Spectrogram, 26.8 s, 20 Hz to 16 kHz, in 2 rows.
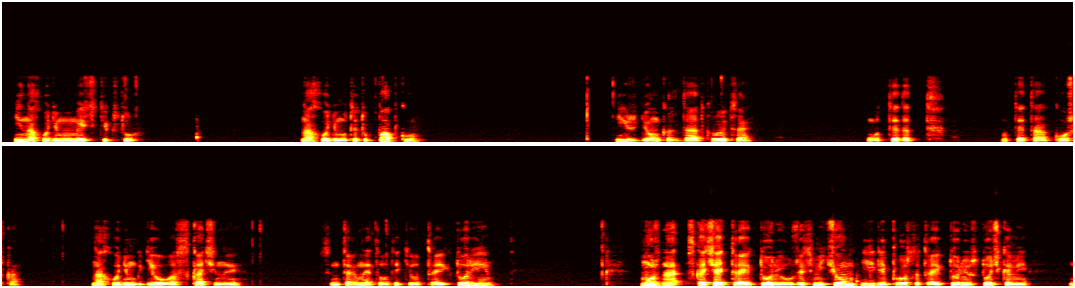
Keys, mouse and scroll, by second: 7.1 click, 9.0 click, 11.5 click.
